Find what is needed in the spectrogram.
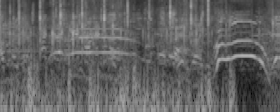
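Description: People's voices calling out, with a long drawn-out cry near the end.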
